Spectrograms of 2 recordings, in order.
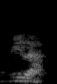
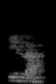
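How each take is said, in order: First: Said in the usual way. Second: "villa" with v said as f; learner's mispronunciation. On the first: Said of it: "as in the word". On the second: Shown as a demonstration. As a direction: say "villa" as "fila". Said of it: "is pronounced".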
